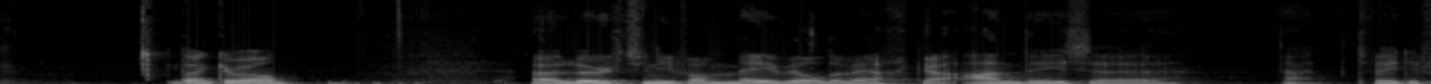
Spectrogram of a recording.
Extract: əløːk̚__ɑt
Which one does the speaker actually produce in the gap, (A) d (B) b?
A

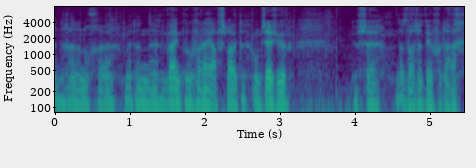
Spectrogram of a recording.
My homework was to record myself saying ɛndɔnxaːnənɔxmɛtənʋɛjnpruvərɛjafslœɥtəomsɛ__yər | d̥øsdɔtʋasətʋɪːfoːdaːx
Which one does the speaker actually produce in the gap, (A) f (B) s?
B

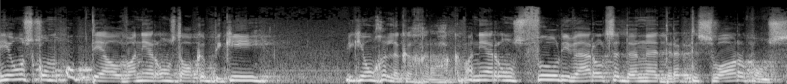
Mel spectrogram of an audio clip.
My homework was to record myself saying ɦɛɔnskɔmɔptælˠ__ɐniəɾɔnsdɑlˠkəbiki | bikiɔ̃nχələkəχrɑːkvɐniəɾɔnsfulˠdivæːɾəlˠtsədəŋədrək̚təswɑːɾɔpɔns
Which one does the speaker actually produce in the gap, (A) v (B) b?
A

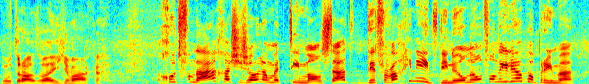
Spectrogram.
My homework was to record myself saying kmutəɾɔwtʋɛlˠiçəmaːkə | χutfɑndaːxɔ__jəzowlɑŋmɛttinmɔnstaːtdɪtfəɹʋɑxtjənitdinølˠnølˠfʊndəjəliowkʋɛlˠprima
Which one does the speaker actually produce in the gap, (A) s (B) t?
A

